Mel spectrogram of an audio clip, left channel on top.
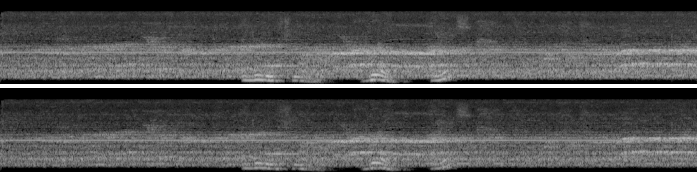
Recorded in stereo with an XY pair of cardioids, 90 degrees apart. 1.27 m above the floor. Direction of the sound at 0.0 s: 40° left.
